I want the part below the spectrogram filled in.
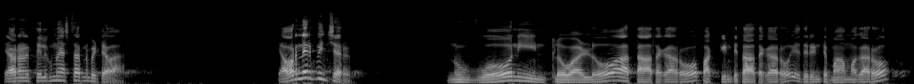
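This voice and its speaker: A middle-aged male preacher, giving a lively sermon full of rhetorical questions and acted-out voices. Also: high voice. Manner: animated, rhetorical questions, acts out frightened voices.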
